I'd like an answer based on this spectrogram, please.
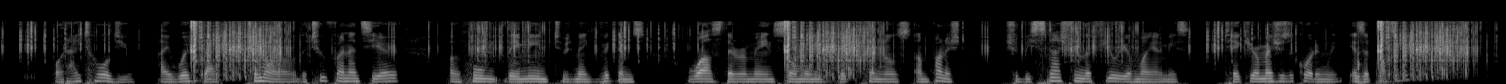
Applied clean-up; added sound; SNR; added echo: none; Crushing; -3 dB; none.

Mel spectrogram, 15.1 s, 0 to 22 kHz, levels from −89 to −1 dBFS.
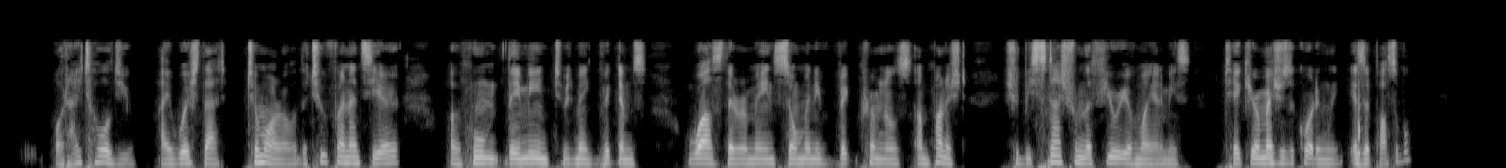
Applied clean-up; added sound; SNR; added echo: none; none; none; none.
